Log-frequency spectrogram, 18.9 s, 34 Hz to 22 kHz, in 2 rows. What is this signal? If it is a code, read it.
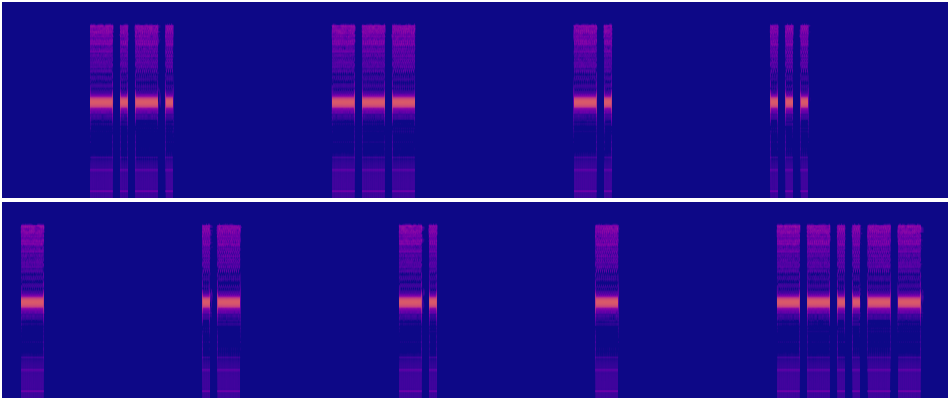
Morse code, heard as a keyed tone, about 16 wpm, spaced as for 5 wpm, 800 Hz. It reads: CONSTANT,
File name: Technical Subjects / Technical Subjects-mp3s / XC @5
